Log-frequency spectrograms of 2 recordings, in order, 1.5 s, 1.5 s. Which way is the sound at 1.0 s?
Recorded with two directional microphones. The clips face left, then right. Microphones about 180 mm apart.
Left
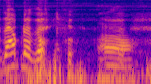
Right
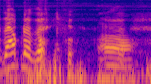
15° left (ahead or behind).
